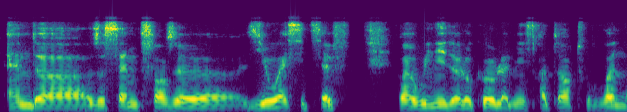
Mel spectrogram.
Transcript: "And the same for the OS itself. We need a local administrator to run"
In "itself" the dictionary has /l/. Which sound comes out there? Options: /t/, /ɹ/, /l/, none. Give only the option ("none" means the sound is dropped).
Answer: /l/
